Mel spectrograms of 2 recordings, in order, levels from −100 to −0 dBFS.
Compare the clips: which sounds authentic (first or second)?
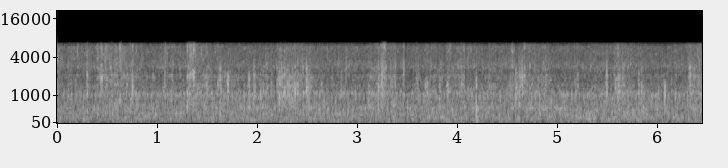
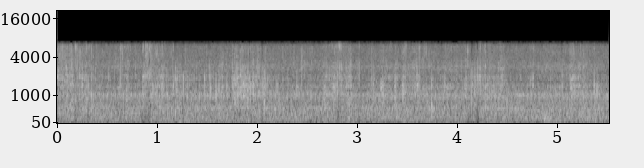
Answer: second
